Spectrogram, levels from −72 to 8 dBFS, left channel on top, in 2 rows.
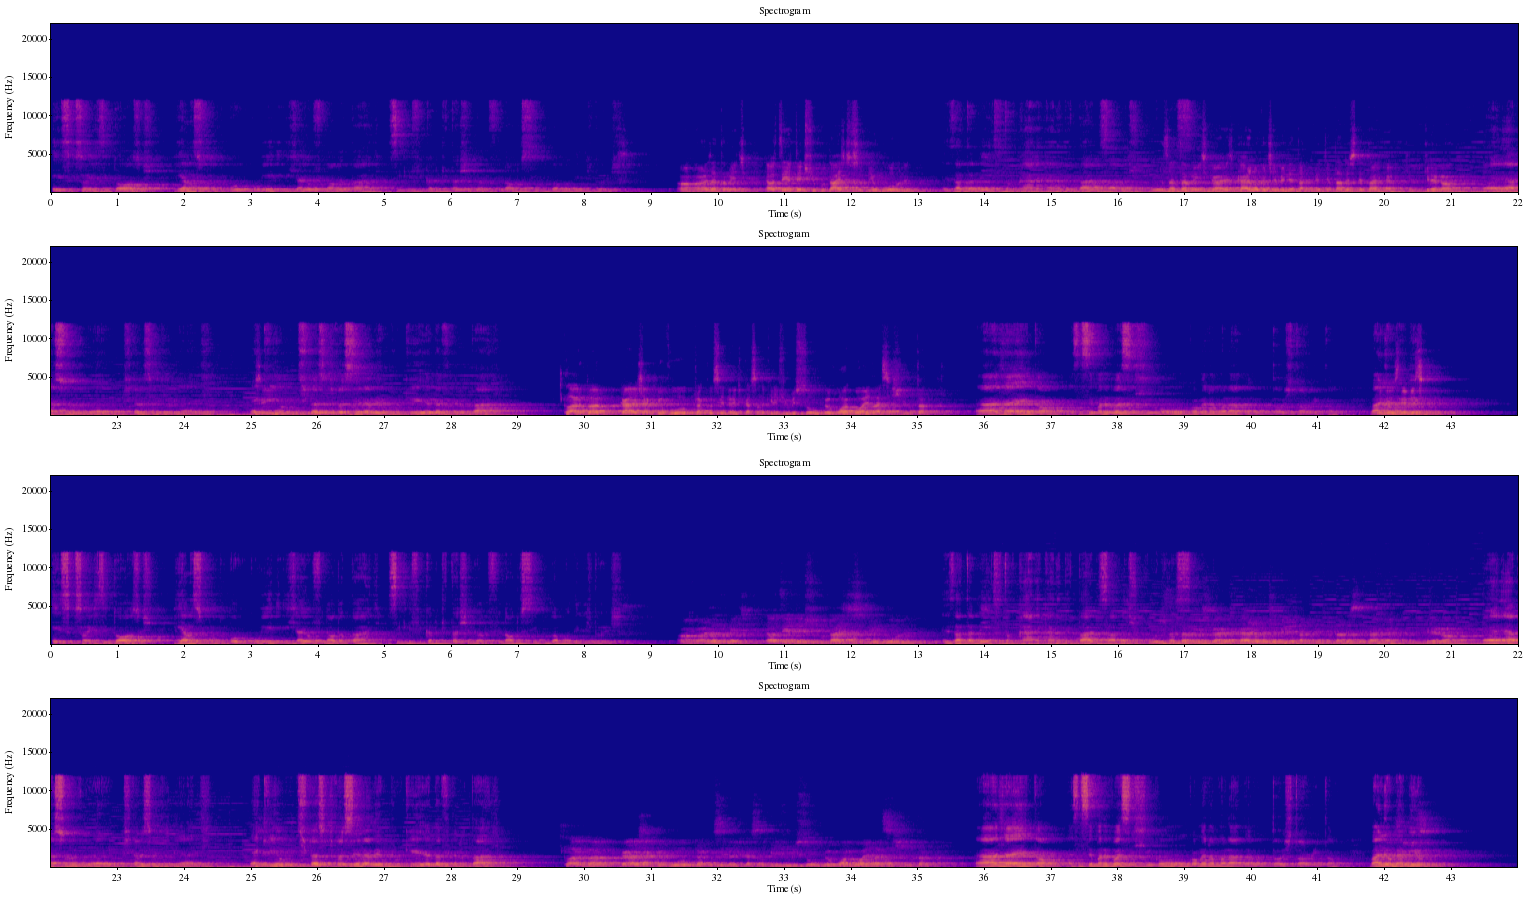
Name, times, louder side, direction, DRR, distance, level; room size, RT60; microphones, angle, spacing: voice 1, 0.0-1.5 1.8-8.5 9.6-9.7 13.4-17.6 21.5-24.4 25.0-28.8 35.8-41.3 41.8-42.6, right 2 dB, 40° right, 1 dB, 0.6 m, -29 dB
voice 2, 8.5-8.9 9.4-12.9 16.6-21.1 24.9-25.4 29.7-35.2 41.9-42.6, left 2 dB, 65° left, 2 dB, 0.6 m, -28 dB
sound 1, 14.0-28.6, equal, 70° right, 0.8 m, -35 dB
4.7 x 4.2 x 5.9 m, 2.4 s
head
